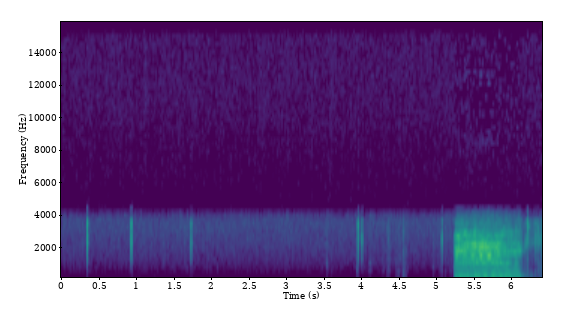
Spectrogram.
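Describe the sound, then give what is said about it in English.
A few sharp, evenly spaced clicks like hooves tapping, then a loud horse whinny bursts out for about a second, rising and wavering before cutting off. “A horse is a horse, of course, of course.”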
